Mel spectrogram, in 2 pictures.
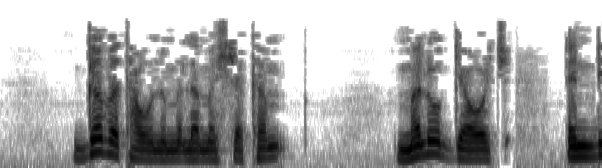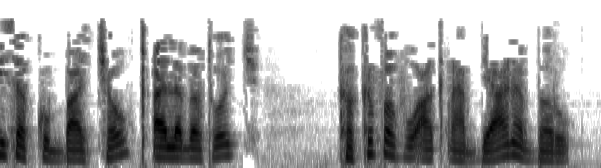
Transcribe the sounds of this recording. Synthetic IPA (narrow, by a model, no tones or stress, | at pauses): ɡəβət̪ʰawnɨmləməʃːəkʰəm | əloɡjawo̞t͡ʃː | ʔɨnd̪isəkːubːat͡ʃːɛwkʼələβət̪ʰo̞t͡ʃː | kʰəkʰɨfəfuʔa̰kʼɾaβjanəbːəɾu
